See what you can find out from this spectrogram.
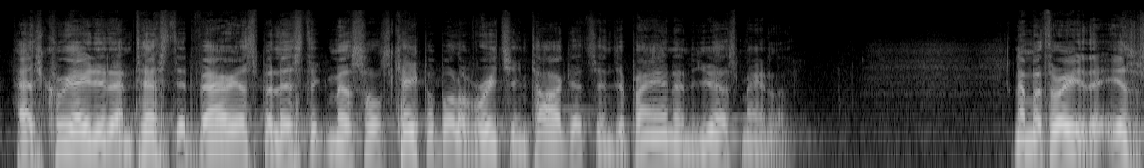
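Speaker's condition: No condition

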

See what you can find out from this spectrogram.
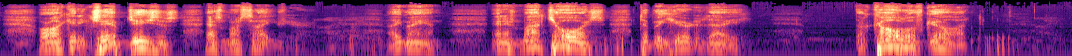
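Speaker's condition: Throat cancer, lost vocal cord

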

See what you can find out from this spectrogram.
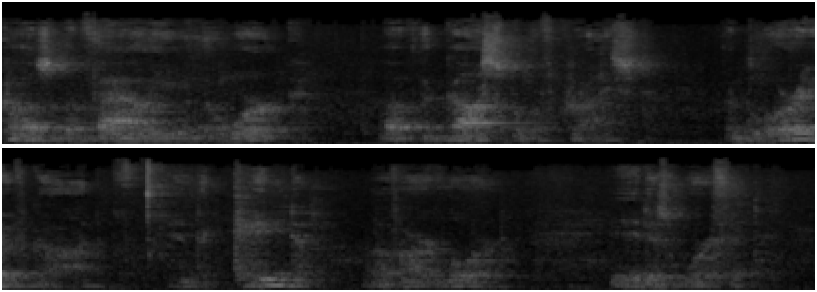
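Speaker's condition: Voice disorder; not contagious

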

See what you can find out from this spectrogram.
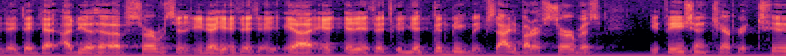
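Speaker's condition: Stuttering; stutter as usual way of talking, recent neck surgery; throat may get scratchy during talk, Halls lozenges at hand; worse when unwell, mistaken for stroke by Life Squad paramedics; repeated sounds

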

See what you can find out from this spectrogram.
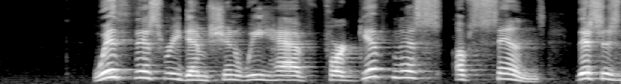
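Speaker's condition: No condition

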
